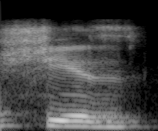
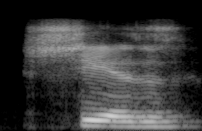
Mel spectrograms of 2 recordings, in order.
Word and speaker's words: she's: notar que aquí yo hago una vibración, mira. His. His. She's. It's. Acá es una S, acá es como una Z, mira.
